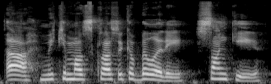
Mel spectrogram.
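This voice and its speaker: A woman's voice: fairly high pitch, normal speed, faint music behind. A woman giving sarcastic roast commentary, snarky and full of swearing.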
